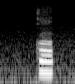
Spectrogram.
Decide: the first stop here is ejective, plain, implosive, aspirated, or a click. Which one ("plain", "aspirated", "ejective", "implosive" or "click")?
plain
